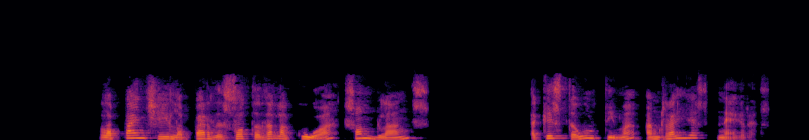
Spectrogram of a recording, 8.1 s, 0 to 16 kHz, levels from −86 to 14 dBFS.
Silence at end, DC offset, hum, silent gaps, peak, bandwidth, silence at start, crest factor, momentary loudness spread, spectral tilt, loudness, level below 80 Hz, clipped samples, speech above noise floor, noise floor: 0.45 s; under 0.1%; none; 4.30-5.30 s, 7.09-7.17 s; -6 dBFS; 7.8 kHz; 1 s; 20 dB; 7 LU; -4.5 dB/octave; -25 LUFS; -68 dBFS; under 0.1%; over 66 dB; under -90 dBFS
